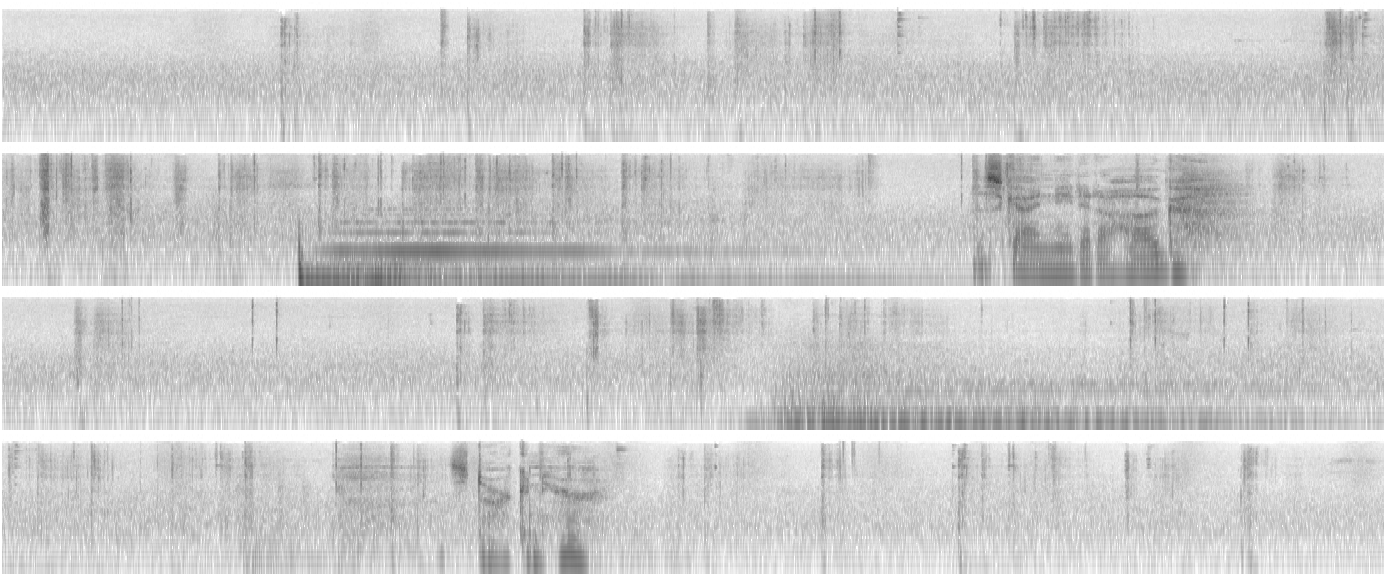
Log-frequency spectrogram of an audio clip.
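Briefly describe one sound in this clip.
Footsteps fall softly on a hard floor.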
